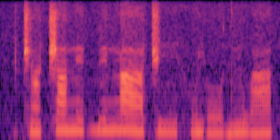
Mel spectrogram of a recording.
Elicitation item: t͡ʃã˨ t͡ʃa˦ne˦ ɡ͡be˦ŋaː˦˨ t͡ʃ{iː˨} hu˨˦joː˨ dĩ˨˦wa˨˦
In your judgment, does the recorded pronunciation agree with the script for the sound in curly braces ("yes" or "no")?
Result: yes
